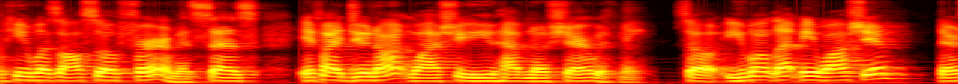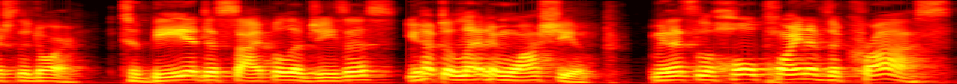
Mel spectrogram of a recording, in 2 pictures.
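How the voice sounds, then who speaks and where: An earnest male pastor delivers a sermon in a plain mid-range voice. He talks conversationally and keeps turning questions back to his listeners. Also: mid-range voice.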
